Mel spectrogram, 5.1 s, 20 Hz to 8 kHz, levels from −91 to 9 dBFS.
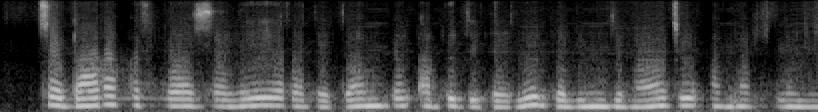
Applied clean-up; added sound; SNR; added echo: neural separator model SepFormer DNS4.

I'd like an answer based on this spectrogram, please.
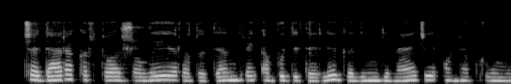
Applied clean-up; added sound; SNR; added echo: none; none; none; none.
